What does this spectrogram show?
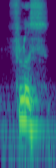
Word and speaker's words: Fluss: As vogais aqui agora são vogais curtas. Como assim curtas? Na hora de pronunciar, você não vai alongar a vogal. Elas são curtas. Então aqui você vai falar o quê? Fluss. Bem, então, não vai prolongar esse U, entendeu?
